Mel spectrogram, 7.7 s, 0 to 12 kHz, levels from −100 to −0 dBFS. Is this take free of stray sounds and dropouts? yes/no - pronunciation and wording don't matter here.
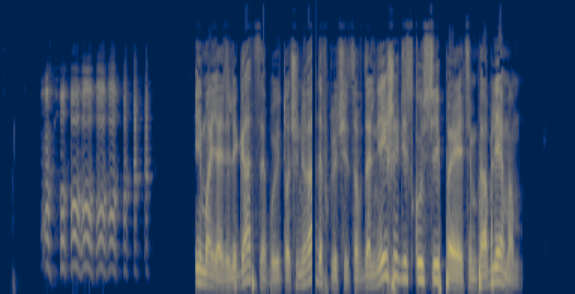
no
